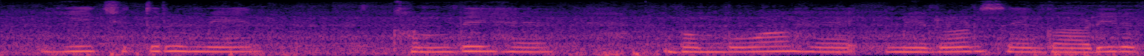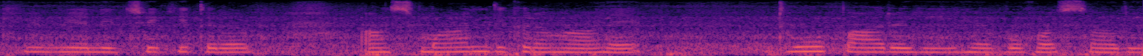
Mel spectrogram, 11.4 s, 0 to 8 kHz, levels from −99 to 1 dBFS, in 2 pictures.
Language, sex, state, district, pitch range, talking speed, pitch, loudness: Hindi, female, Uttarakhand, Uttarkashi, 220-245 Hz, 135 wpm, 230 Hz, -37 LUFS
